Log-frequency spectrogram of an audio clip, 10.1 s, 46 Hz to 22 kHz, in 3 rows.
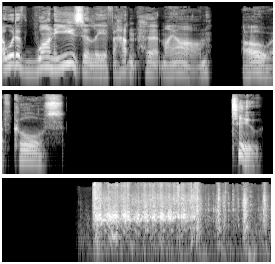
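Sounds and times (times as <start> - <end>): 
speech: 0.0 - 4.2, 6.3 - 6.7
car engine cranking and sputtering without starting: 7.8 - 10.1.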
